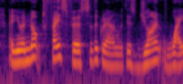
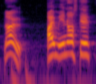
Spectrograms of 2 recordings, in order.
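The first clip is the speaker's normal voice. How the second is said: put-on boastful boy voice; 8 semitones higher, 11 dB louder than usual. A narrator's reading. Boy insists on name.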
